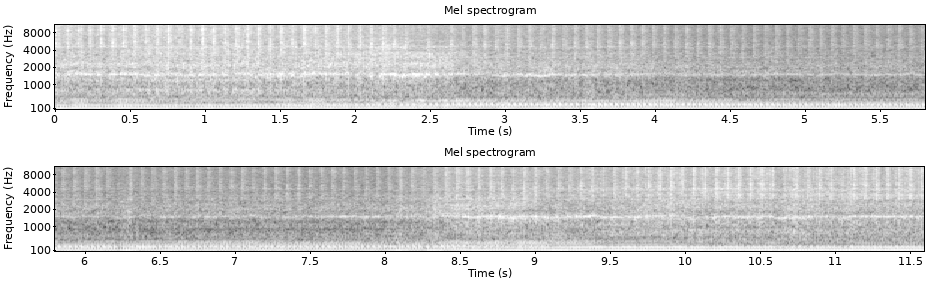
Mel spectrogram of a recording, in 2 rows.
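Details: 2005 Yamaha R1 (5VY) engine at idle: a light, fairly even rattle and tapping at roughly three per second over the engine note; source of the knock unclear.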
